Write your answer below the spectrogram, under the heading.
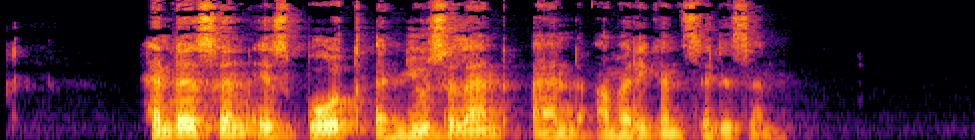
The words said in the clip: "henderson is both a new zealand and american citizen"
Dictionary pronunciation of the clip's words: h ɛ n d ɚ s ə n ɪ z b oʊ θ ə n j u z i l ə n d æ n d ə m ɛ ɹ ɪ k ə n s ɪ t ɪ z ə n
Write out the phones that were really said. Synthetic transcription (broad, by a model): h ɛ n d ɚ s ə n ɪ z b oʊ t ə n j u z i l ə n d æ n d ə m ɛ ɹ ɪ k ə n s ɪ t ɪ z ə n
